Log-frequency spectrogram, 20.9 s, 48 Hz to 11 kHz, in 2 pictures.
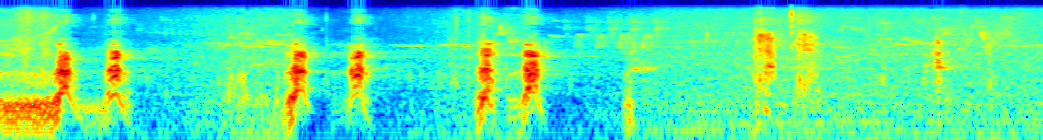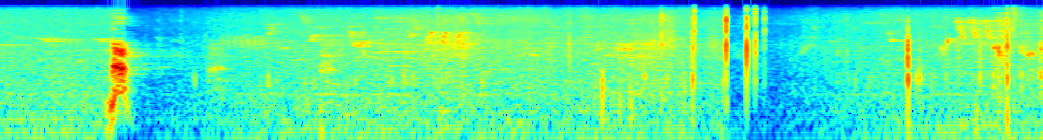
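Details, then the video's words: Porthos, an 11-month-old dog, barking: loud, sharp single barks come in a quick cluster over the first six seconds, then spaced out with long pauses. A quieter stretch with faint clicks and rustling follows. "Porthos barking"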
